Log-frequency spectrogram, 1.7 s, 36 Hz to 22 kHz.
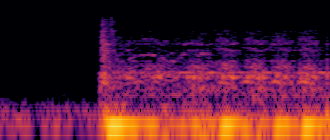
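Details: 1994 BMW 740i (E32): after quiet, the starter spins the engine in low, even chugs with no catch; a light-bulb test shows it has power but no fuel, so a fuel pump is needed.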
